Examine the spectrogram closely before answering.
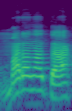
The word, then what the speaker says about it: maranatá: E agora eu clamo maranatá, como dizemos nós católicos, ou maranata, como dizem nossos irmãos separados das comunidades evangélicas. Não importa a pronúncia, o significado é o mesmo.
